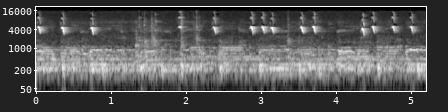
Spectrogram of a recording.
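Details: Household pet canary giving thin, high chirps, single and in quick clusters, repeated through the recording against constant low room noise.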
